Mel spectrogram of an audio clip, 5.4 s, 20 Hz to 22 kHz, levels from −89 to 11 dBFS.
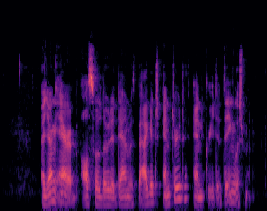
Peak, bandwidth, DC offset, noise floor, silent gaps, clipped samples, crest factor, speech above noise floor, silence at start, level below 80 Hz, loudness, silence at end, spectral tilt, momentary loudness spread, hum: -6 dBFS; 11 kHz; under 0.1%; -60 dBFS; none; under 0.1%; 26 dB; 29 dB; 0.8 s; -78 dBFS; -30 LUFS; 0.45 s; -1.5 dB/octave; 14 LU; none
